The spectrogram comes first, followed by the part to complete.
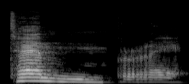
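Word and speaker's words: tempre: Notice the M doubles the same way that L and N doubles. Tɛmpre. So the M's are made with your lips coming together. While your lips are together, you hold that while you phonate.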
